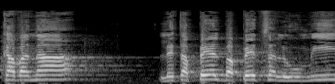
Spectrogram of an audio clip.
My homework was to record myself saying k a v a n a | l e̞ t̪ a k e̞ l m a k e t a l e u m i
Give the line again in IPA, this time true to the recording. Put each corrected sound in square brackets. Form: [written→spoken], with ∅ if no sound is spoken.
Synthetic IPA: k a v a n a | l e̞ t̪ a [k→p] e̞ l [m→b] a [k→p] e [t→t͡s] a l e u m i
